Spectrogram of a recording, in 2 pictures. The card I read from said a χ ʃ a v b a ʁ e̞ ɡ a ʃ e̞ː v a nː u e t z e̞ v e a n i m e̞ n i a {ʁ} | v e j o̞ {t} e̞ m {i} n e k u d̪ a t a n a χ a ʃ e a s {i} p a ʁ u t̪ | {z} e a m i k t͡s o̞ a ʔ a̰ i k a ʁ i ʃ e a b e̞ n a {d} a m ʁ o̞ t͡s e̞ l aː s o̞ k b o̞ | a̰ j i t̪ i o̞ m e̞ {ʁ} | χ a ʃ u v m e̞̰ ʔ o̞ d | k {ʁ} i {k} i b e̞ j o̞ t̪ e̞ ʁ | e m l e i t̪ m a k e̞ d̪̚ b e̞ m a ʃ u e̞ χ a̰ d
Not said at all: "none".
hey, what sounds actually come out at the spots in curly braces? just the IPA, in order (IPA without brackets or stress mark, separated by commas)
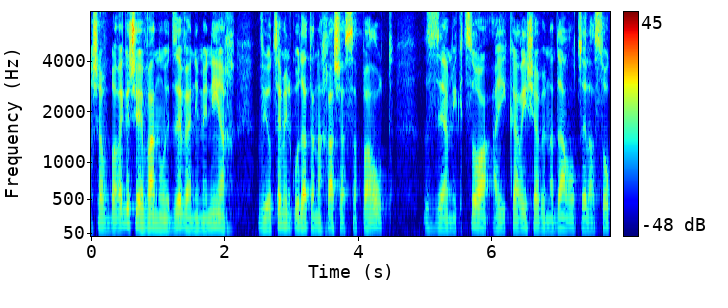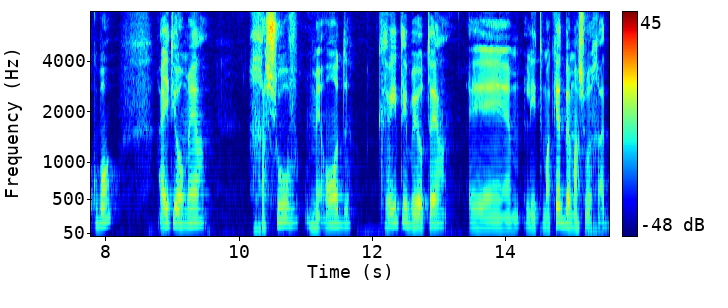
χ, t͡s, i, a, z, d, ʁ, ʁ, t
